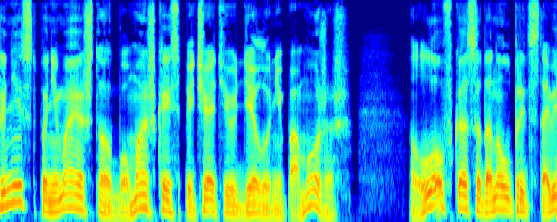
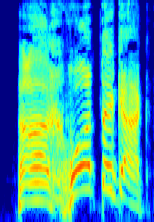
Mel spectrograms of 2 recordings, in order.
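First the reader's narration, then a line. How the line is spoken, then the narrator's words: Shriek. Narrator (Russian): взвизгнул тот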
